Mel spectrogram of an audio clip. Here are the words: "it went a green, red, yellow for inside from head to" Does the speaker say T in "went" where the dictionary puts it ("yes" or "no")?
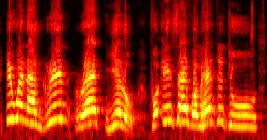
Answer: no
